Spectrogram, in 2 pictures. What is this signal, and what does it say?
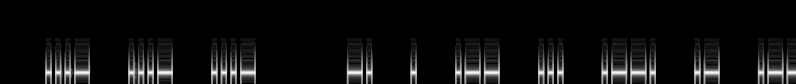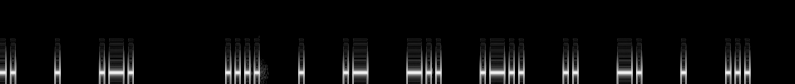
Morse code, heard as a keyed tone, about 25 wpm, spaced as for 15 wpm, 550 Hz. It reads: VVV NEWSPAPER HEADLINES
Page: news-headlines-in-morse-code-at-15-wpm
